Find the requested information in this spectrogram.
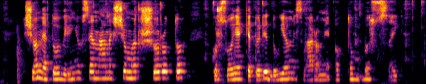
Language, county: Lithuanian, Panevėžys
